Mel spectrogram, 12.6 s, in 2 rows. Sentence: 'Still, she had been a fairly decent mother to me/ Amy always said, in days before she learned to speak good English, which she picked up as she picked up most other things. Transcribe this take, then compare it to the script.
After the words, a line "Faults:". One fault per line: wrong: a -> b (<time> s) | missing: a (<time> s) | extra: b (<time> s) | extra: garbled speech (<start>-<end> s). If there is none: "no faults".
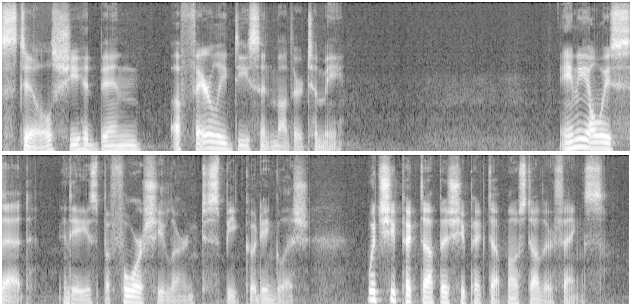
'Still, she had been a fairly decent mother to me/ Amy always said, in days before she learned to speak good English, which she picked up as she picked up most other things.
Faults:
no faults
